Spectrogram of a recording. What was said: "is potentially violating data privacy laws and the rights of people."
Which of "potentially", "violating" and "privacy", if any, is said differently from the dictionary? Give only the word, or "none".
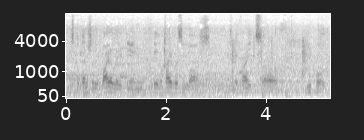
none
